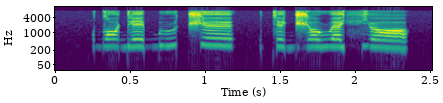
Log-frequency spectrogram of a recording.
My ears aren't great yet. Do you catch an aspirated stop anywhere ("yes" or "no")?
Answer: no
